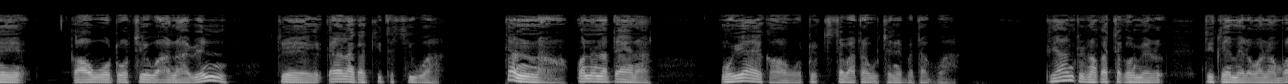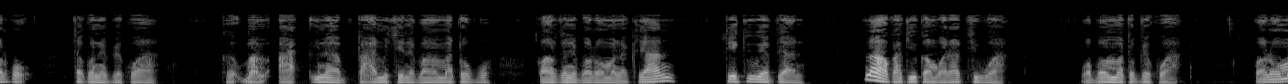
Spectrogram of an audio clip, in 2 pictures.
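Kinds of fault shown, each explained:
Vorbis compression: the speech sounds grainy and hissy, with nothing above 10.6 kHz, which fits a low bitrate near 34 kbps. The likely cause is Vorbis coding that cut the treble and quantised remaining detail so coarsely it turned into noise.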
